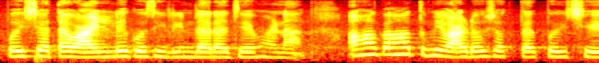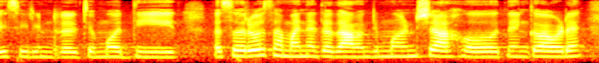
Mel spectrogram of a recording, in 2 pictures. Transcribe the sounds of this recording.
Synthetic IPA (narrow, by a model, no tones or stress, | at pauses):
pəjɕeat̪aʋaɽlekosiliɳɖəɾat͡ɕem̤əɽ̃at̪ | a̰ɦãkaɦãt̪um̤iːʋaɽəuɕək̚t̪at̪̚pəjɕesiliɳɖəɾat͡ɕeməd̪ʱiːt̪əsəɾʋəsamanjat̪at̪amaɡiməɳɕəaɦot̪t̪ẽŋkaʋaʋɽẽ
